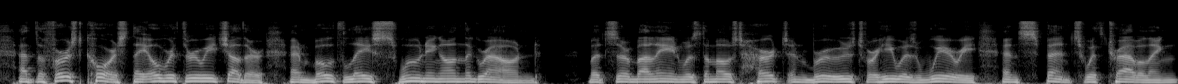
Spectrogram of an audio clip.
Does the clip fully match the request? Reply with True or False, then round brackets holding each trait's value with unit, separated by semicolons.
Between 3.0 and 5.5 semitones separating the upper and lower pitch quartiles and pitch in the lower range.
True (3.3 semitones; 120 Hz)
